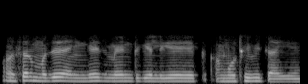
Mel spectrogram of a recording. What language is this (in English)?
Hindi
